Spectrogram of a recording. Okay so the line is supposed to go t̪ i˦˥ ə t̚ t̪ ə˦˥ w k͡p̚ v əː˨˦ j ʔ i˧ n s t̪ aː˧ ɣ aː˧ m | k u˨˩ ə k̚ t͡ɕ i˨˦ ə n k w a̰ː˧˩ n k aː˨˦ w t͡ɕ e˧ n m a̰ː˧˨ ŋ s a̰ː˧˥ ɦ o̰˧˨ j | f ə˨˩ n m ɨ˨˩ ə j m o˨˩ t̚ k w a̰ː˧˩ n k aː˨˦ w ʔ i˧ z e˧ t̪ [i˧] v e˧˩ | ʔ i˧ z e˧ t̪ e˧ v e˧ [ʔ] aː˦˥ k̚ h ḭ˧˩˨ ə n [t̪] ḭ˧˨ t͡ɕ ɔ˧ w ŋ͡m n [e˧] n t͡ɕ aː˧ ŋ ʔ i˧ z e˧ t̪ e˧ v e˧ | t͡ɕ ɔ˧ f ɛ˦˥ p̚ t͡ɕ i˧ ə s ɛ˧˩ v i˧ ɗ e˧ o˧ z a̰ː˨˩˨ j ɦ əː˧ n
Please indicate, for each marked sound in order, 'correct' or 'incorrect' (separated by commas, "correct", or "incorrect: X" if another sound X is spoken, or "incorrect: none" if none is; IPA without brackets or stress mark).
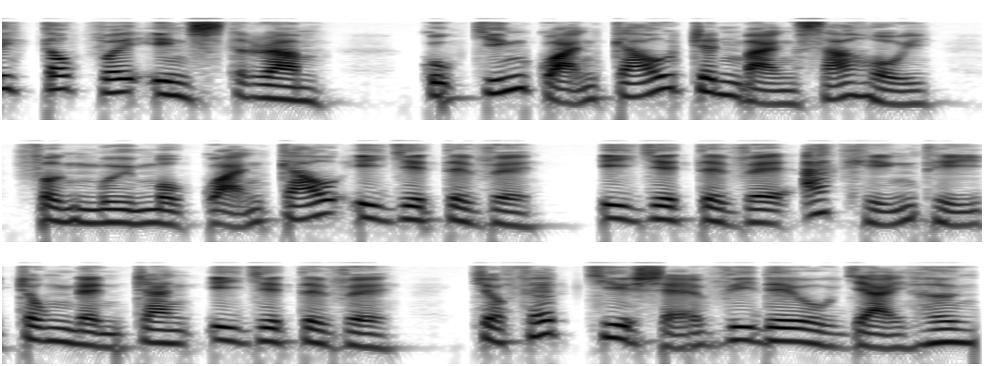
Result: incorrect: e˧, correct, incorrect: t̪ʰ, incorrect: e˨˩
